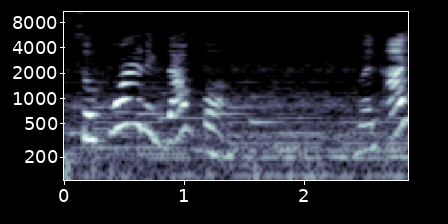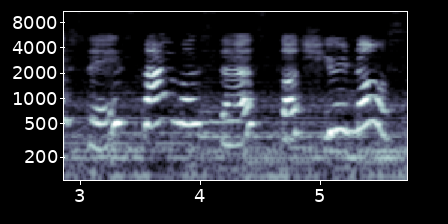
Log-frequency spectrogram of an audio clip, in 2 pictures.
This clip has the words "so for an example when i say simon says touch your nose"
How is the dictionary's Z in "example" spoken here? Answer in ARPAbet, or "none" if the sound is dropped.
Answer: Z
